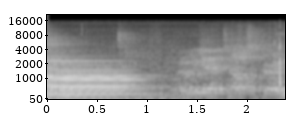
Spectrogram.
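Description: Upright piano: a cluster of keys pressed at once by a toddler's hands, the chord ringing out and fading away over about a second.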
